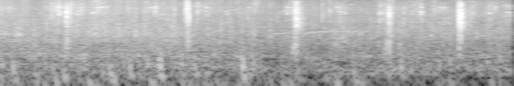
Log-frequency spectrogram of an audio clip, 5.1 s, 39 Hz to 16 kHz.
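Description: Steady hoof clip-clop from a horse moving along in the video game Red Dead Redemption 2, with a low rumbling background and a short whinny partway through.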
